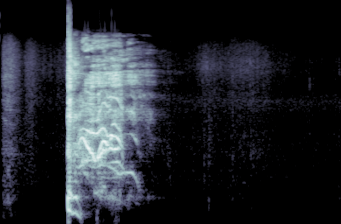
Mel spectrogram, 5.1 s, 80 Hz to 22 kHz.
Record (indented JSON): {
  "cough_length": "5.1 s",
  "cough_amplitude": 32768,
  "cough_signal_mean_std_ratio": 0.33,
  "survey_phase": "beta (2021-08-13 to 2022-03-07)",
  "age": "65+",
  "gender": "Male",
  "wearing_mask": "No",
  "symptom_none": true,
  "smoker_status": "Ex-smoker",
  "respiratory_condition_asthma": false,
  "respiratory_condition_other": true,
  "recruitment_source": "REACT",
  "submission_delay": "1 day",
  "covid_test_result": "Negative",
  "covid_test_method": "RT-qPCR",
  "influenza_a_test_result": "Negative",
  "influenza_b_test_result": "Negative"
}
